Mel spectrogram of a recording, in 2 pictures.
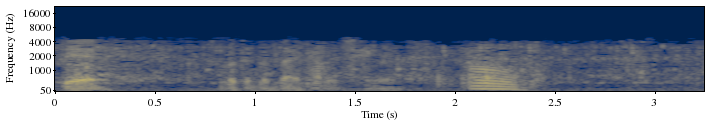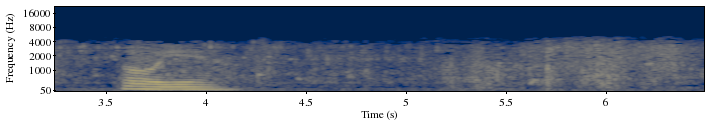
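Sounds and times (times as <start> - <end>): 
water sloshing and splashing as a body is dropped into a creek: 0.0 - 6.4
speech: 0.2 - 2.6, 3.6 - 4.4.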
